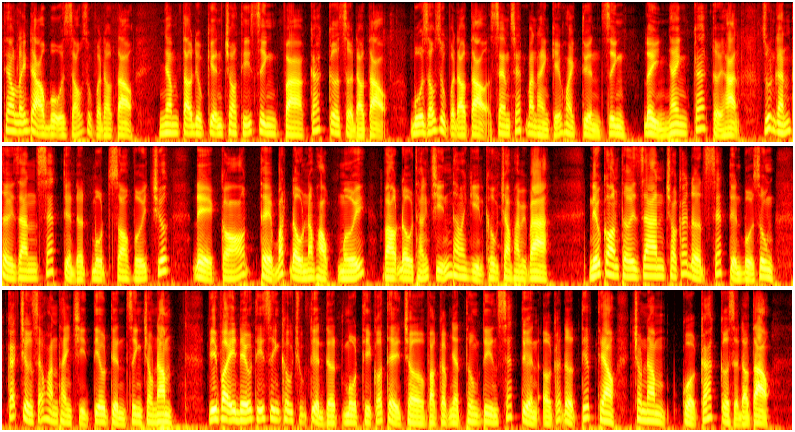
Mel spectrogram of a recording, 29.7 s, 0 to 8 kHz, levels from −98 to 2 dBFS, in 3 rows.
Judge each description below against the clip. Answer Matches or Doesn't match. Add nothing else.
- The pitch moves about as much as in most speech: Matches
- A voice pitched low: Matches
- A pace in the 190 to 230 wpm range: Doesn't match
